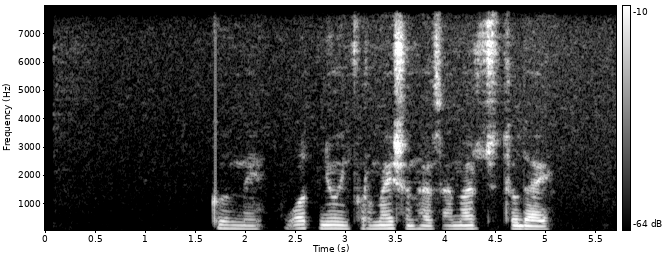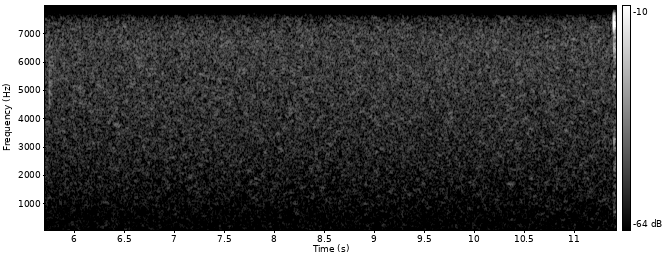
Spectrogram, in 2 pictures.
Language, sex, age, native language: Icelandic, male, 30-39, Polish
